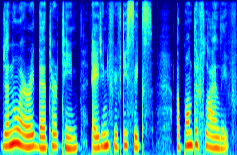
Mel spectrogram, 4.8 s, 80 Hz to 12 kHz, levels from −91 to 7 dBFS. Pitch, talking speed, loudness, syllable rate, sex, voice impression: 215 Hz, 115 wpm, -15 LUFS, 4.1 syllables/s, female, feminine, adult-like, slightly soft, slightly fluent, slightly refreshing, sincere, kind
